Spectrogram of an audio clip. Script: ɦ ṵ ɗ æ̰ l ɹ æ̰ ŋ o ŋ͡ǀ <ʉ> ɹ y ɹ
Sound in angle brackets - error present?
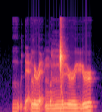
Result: no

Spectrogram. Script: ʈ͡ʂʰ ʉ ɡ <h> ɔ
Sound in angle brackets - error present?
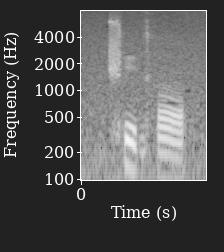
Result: no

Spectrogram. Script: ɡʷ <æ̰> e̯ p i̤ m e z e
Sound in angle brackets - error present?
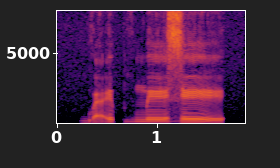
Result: no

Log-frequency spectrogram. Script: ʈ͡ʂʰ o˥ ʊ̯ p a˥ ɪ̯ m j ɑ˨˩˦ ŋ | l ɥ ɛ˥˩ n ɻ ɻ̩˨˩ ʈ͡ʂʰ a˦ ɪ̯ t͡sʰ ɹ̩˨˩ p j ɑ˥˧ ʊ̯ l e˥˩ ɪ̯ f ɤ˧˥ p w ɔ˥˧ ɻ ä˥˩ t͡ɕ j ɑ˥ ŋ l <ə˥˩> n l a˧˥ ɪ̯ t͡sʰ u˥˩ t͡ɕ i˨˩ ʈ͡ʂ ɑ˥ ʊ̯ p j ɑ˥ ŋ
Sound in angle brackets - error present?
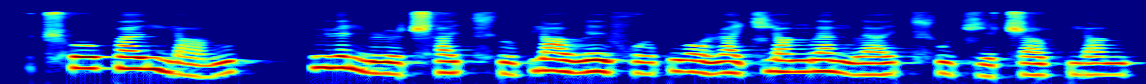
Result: yes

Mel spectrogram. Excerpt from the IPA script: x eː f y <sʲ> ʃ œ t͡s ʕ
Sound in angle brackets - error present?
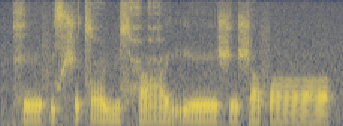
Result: no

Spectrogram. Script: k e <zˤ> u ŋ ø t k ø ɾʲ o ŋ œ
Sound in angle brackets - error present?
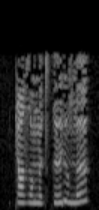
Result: no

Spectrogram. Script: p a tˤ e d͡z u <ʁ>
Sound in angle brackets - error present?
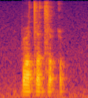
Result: yes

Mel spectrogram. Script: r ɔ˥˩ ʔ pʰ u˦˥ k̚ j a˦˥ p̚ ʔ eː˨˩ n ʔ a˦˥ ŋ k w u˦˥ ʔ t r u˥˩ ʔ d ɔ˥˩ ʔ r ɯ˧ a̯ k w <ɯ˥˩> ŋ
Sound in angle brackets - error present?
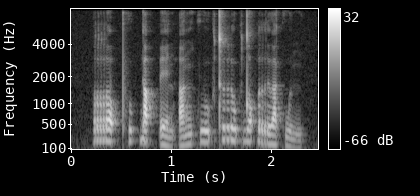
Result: yes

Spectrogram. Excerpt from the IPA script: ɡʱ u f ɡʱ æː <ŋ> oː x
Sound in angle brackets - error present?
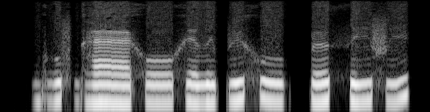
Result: yes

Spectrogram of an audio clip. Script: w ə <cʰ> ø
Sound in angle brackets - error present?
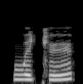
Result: no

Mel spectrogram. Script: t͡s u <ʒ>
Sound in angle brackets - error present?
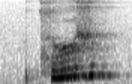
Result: no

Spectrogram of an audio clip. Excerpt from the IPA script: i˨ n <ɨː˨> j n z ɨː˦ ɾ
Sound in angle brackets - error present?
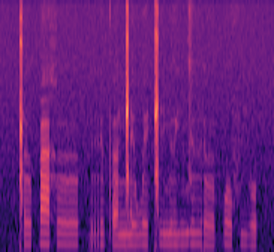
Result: yes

